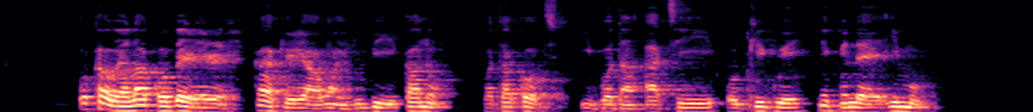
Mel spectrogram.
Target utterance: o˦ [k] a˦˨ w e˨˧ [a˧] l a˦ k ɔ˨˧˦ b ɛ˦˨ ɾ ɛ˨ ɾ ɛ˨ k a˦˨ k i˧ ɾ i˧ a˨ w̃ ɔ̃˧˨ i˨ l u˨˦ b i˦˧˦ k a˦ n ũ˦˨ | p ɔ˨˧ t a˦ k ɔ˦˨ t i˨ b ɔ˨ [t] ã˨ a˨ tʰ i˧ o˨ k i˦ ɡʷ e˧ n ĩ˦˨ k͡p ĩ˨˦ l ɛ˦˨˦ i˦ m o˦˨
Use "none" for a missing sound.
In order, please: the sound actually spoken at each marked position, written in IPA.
k, a˧, d

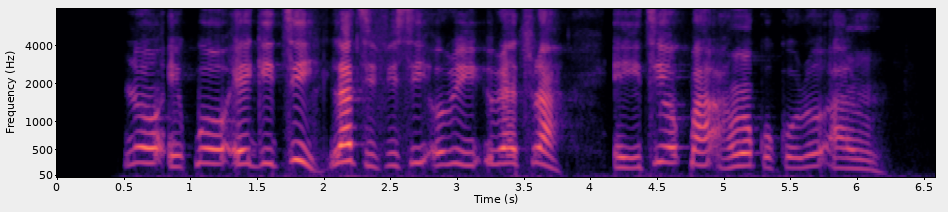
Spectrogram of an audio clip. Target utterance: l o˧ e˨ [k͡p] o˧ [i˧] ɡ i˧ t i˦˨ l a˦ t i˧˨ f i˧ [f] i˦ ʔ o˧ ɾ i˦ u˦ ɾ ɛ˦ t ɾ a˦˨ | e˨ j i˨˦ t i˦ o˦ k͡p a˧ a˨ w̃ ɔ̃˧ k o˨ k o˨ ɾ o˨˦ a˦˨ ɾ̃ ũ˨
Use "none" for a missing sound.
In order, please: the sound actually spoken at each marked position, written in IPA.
k͡p, e˧, s

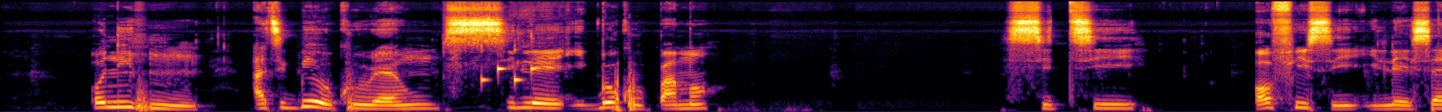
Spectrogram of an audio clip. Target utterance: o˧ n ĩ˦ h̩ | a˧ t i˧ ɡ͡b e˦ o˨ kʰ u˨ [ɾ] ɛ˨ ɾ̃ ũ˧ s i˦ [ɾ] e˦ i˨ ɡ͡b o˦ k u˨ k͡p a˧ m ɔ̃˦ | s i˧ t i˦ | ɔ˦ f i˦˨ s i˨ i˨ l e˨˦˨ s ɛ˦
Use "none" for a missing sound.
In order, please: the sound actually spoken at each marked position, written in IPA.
ɾ, l

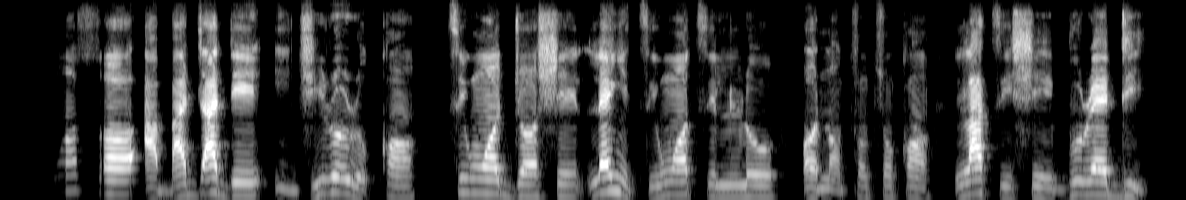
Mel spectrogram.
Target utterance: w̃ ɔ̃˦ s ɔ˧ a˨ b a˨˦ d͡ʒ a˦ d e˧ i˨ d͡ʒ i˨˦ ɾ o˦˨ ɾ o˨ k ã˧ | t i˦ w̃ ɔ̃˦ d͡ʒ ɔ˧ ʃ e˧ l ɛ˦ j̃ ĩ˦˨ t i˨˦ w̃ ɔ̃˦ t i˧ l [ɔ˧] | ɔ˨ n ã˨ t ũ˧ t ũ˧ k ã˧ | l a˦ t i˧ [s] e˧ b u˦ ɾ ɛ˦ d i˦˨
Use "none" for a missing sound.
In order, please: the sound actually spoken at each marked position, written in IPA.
o˧, ʃ

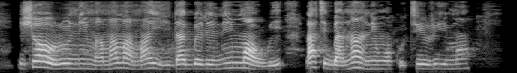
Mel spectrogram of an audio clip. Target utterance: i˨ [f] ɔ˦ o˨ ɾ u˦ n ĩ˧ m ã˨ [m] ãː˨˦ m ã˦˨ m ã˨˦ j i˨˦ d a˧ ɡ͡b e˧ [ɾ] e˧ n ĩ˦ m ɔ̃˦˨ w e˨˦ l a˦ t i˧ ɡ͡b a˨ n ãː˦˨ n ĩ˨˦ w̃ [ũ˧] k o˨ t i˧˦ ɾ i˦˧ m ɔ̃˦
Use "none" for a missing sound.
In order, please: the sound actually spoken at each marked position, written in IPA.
ʃ, m, ɾ, ɔ̃˧

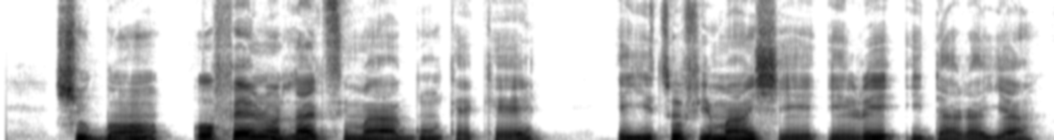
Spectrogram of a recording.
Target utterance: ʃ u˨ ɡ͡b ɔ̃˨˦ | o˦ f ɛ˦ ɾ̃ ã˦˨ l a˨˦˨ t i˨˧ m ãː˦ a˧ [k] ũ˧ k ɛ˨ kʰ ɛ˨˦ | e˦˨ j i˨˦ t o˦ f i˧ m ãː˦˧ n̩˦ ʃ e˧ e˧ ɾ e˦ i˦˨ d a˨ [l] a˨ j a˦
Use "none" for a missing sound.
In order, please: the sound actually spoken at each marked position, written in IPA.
ɡ, ɾ

